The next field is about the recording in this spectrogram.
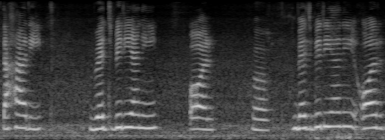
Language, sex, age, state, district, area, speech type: Urdu, female, 18-30, Telangana, Hyderabad, rural, spontaneous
